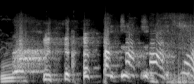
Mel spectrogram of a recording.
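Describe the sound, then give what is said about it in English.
Two dogs named Andy Dalton and Joe Burrow bark in a quick run of short, yappy barks and whines, fairly loud, with a person's voice mixed in. “The dogs are like, no triple reverses in here.”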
